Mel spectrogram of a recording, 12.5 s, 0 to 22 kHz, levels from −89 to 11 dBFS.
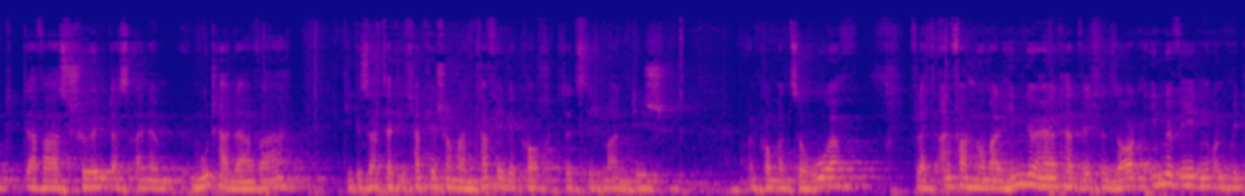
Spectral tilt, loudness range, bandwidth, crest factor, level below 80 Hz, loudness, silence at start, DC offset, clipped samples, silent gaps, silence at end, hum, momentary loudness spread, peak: -7.5 dB/octave; 5 LU; 16 kHz; 16 dB; -46 dBFS; -31 LUFS; 0 s; under 0.1%; under 0.1%; none; 0 s; none; 14 LU; -14 dBFS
